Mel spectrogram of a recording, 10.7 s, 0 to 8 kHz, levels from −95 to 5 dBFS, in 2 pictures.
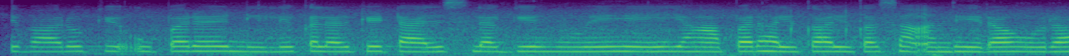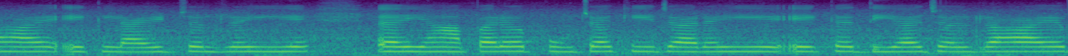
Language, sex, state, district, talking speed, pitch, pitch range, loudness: Hindi, female, Bihar, Muzaffarpur, 220 wpm, 250 Hz, 245-255 Hz, -22 LUFS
